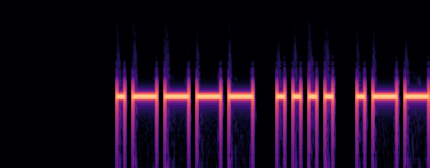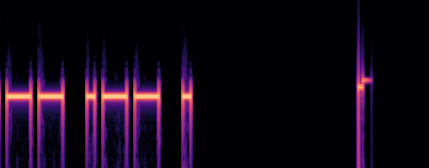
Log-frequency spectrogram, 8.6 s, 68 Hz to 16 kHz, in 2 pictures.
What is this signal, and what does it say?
Morse code, heard as a keyed tone, about 15 wpm, 700 Hz. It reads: 1H1WE
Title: Five Challenging Letter-Number Combinations 15wpm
